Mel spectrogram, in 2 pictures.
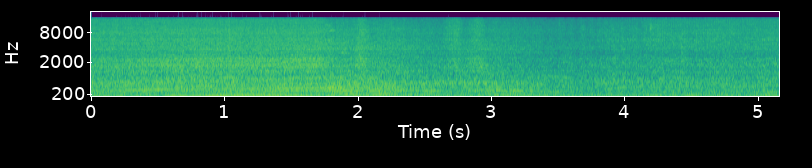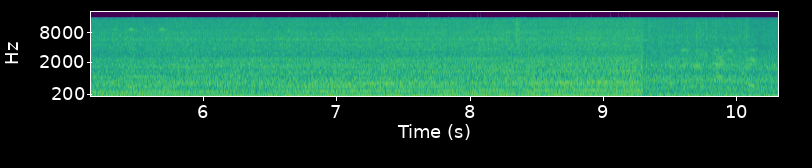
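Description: Bus engine heard from inside the cabin, pulling away with its pitch climbing and then dropping at a gear change about two seconds in, then running as a steady low drone at cruising speed. The sound changes abruptly near the end.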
